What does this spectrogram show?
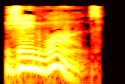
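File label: "genoise", British English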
